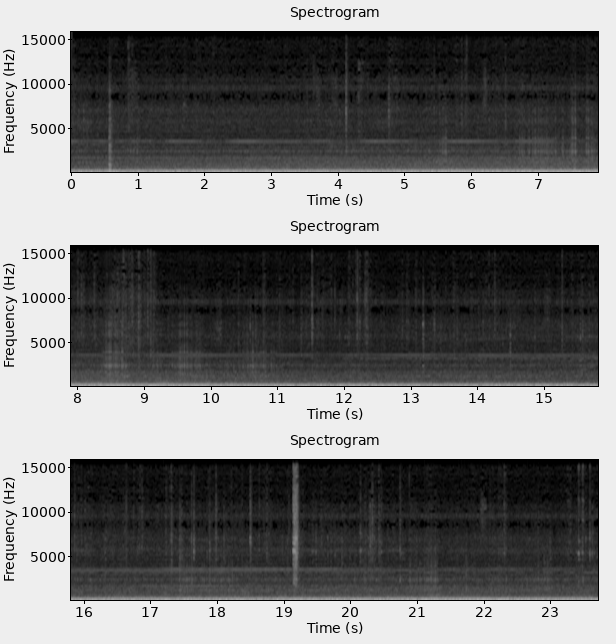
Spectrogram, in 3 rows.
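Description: Cabin noise inside an ATR 72-600 turboprop airliner in flight: the steady low drone and hum of its twin turboprop engines and propellers, with rushing airflow.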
